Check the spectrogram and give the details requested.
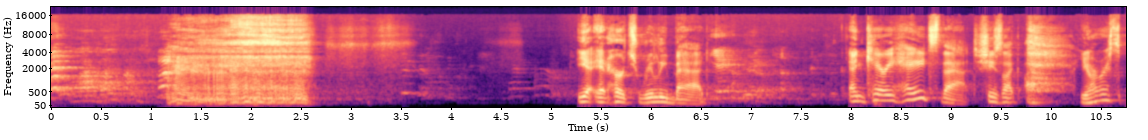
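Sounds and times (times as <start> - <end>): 
laughter: 0.0 - 4.3, 6.6 - 8.0
speech: 0.6 - 2.7, 5.3 - 6.9, 8.0 - 10.7
man growling in imitation of an angry animal: 1.1 - 2.8
breathy vocal sounds: 1.2 - 3.5.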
